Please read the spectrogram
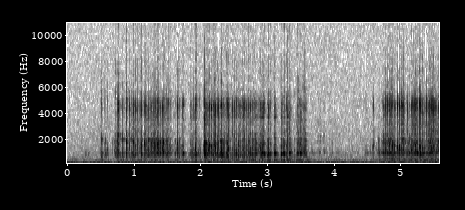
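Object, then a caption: Silicone body scrubber. A purple silicone body scrubber is scratched with long nails, giving bursts of dry, raspy scratching with bright, high hiss. The bursts run in two long stretches, the first stopping around 3.6 seconds and the second starting near 4.7 seconds, over a steady low hum.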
